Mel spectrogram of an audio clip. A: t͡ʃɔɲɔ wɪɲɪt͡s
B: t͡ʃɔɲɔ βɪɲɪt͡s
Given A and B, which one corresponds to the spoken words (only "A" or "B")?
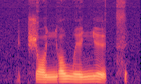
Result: A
